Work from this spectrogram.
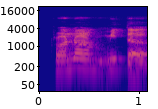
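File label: "kronometer", Malay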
